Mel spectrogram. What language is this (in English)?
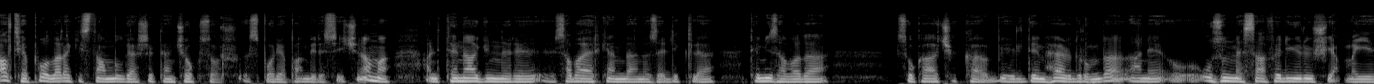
Turkish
